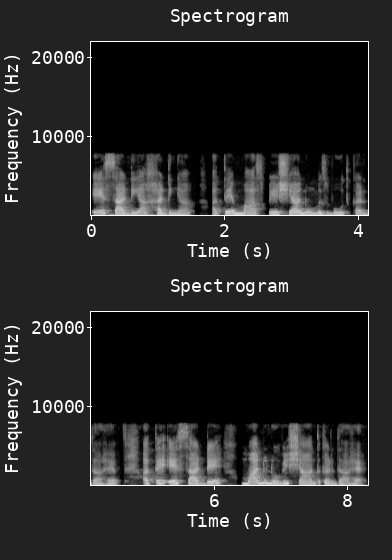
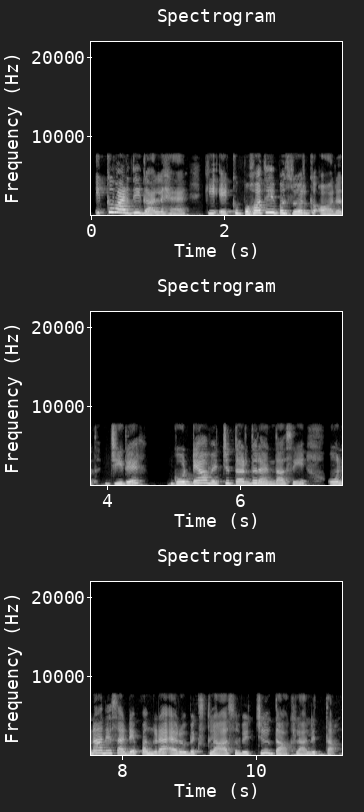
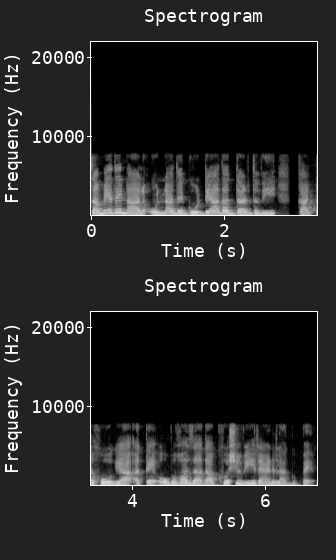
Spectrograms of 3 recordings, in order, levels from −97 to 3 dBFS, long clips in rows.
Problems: constant background noise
